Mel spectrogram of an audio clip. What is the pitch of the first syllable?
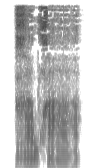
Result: rising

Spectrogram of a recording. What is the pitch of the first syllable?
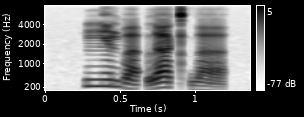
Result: high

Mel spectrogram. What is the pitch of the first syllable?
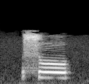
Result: high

